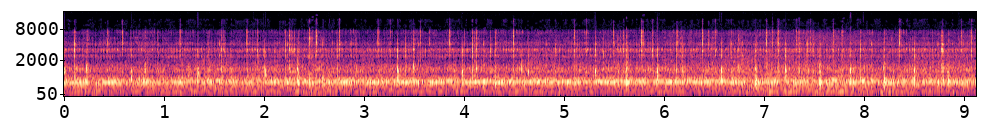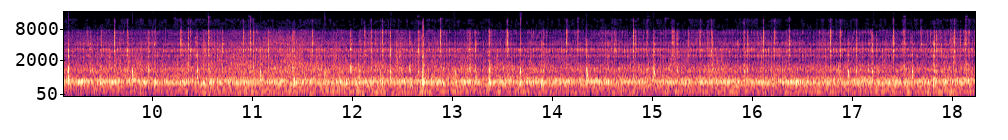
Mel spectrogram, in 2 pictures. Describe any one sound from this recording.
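Tyres roll and hum on rough asphalt.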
